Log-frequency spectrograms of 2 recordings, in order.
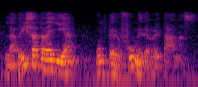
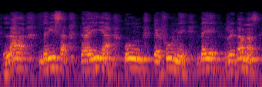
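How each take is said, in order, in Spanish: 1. Se lee con fluidez, en grupos de frases naturales. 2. Se lee a trompicones, palabra por palabra.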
